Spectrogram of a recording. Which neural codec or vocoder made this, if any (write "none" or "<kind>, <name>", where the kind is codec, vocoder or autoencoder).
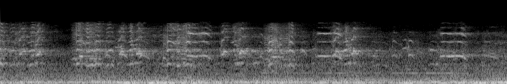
none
